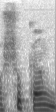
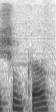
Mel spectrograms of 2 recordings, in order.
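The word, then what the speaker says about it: Chuxing: É, o final Xing, na verdade, se pronuncia Kan. Então, Chukan, Didi Chukan, ela é uma empresa chinesa e que ela comprou a 99 pelo valor de $1 bilhão.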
